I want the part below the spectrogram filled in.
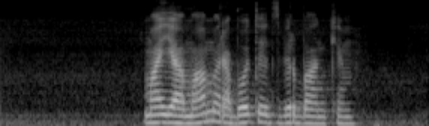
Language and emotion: Russian, neutral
